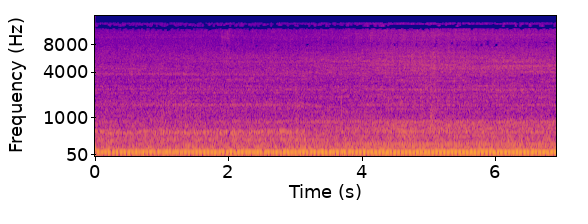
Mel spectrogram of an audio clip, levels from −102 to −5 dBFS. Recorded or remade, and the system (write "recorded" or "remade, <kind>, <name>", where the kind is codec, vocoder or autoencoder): recorded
